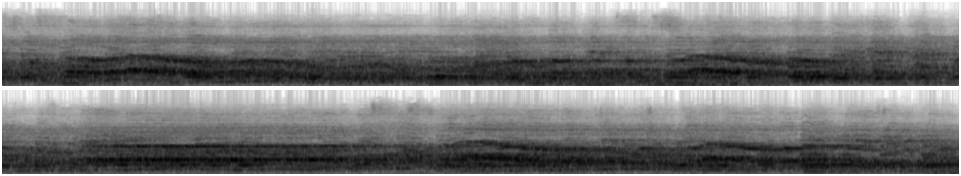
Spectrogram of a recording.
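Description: Large mixed choir of men and women singing a flowing choral piece, the melody rising and falling, with a long held note about halfway through.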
